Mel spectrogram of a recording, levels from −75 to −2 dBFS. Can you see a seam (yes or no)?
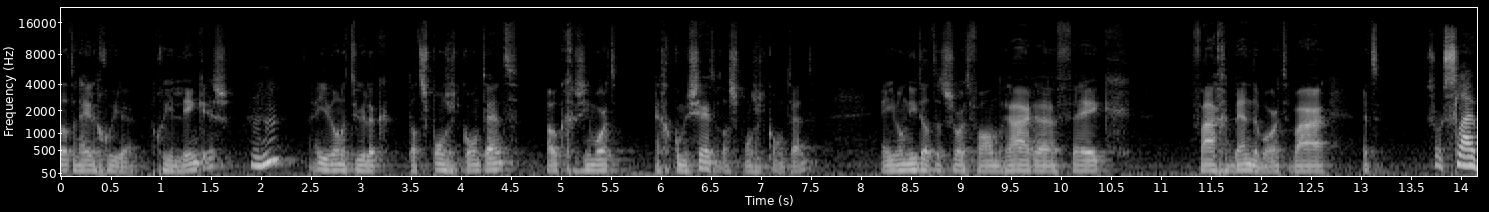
no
